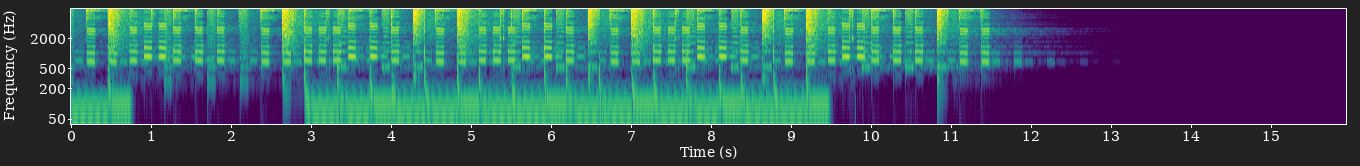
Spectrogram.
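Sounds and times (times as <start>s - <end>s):
full drum kit loop: 0.0s - 11.6s.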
